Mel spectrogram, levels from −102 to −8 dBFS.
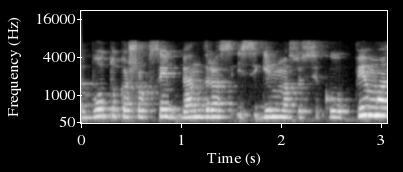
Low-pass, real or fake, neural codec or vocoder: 7.2 kHz; real; none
